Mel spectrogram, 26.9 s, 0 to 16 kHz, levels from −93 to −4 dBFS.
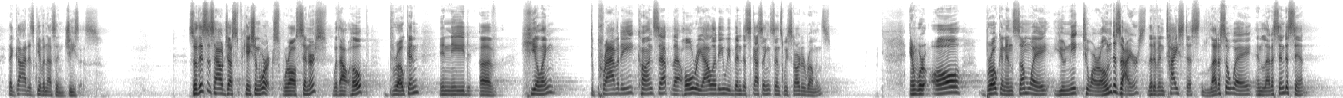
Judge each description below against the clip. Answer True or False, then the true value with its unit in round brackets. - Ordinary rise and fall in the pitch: True (4.3 semitones)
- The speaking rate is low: True (130 wpm)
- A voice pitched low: False (155 Hz)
